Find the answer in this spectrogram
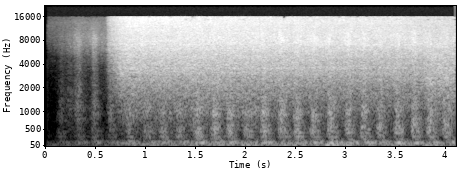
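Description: Steam hissing, coming in quickly about half a second in and then holding steady, with a fast, even pulsing running through it.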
